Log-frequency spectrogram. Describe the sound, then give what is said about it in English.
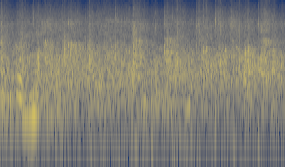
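A crowd breaks into steady applause, dense clapping filling the whole stretch at an even, fairly loud level, with a few faint voices and whoops mixed in. “I do think, you can clap if you like, it's okay.”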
